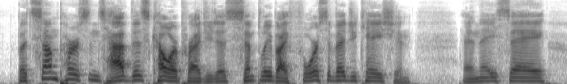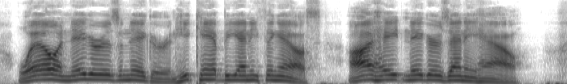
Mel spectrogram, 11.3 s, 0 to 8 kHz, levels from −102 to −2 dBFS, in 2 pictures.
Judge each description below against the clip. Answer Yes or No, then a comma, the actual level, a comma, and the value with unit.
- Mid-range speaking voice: Yes, medium, 150 Hz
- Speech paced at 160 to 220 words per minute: Yes, average, 170 wpm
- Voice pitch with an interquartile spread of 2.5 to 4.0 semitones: No, average, 5.1 semitones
